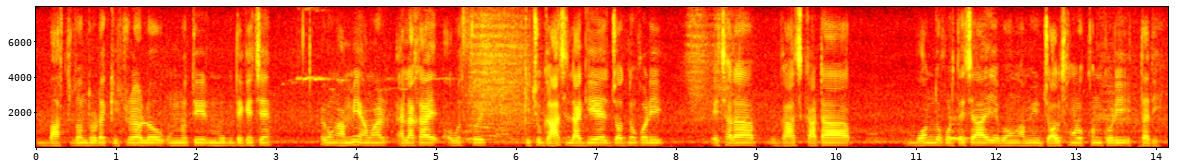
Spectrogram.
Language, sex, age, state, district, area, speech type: Bengali, male, 18-30, West Bengal, Purba Bardhaman, urban, spontaneous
